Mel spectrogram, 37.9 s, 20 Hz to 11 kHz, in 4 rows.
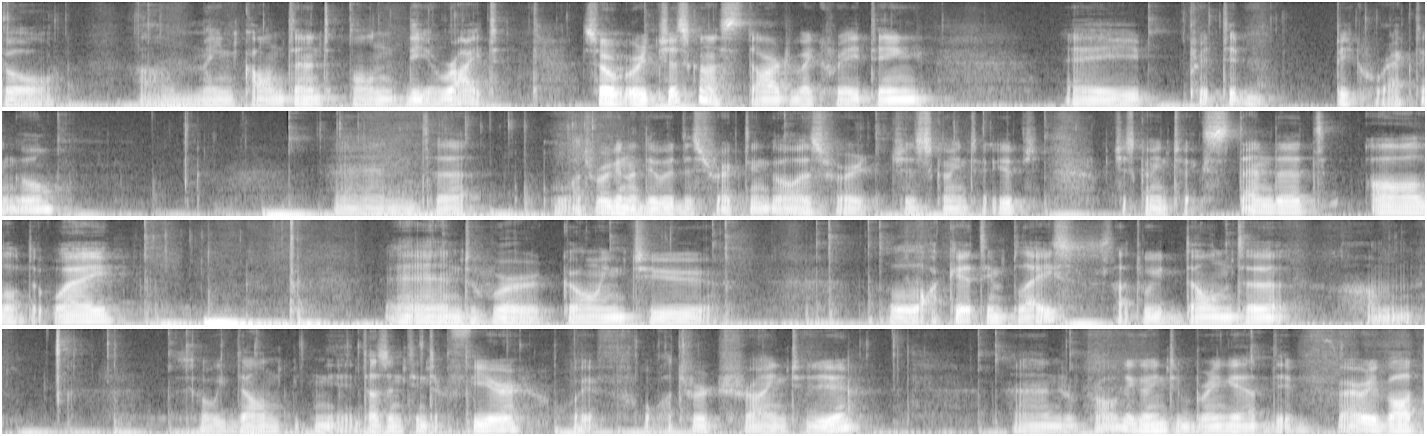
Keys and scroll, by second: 12.1 super+z, 12.7 shift+Left, 15.6 super+z, 29.9 super+c, 32.5 super+v.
